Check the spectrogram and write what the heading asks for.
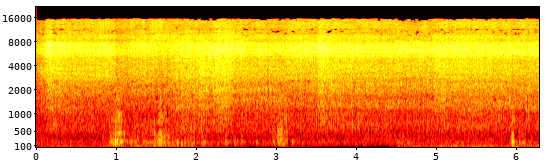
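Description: Catfish fillets frying skin side down on a hot flat-top barbecue plate: a steady, even sizzle that starts abruptly.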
